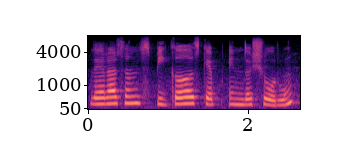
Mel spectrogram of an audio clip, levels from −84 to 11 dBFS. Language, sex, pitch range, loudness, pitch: English, female, 225-260 Hz, -16 LUFS, 245 Hz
